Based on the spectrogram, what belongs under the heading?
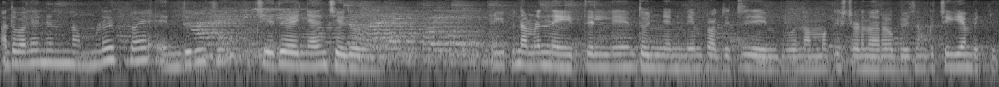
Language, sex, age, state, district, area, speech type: Malayalam, female, 18-30, Kerala, Idukki, rural, spontaneous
